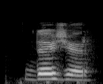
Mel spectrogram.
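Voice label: "дӧзьӧр", Komi, female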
